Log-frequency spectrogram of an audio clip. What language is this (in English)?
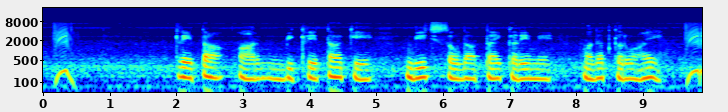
Magahi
